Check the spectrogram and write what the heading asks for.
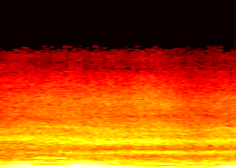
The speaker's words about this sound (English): As he saws through the dead branch, clouds of sawdust spray everywhere, illuminating shafts of sunlight streaming through the leaves.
